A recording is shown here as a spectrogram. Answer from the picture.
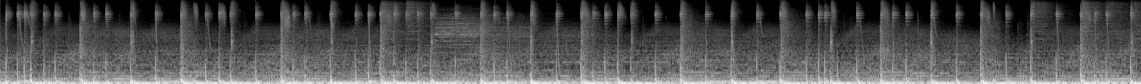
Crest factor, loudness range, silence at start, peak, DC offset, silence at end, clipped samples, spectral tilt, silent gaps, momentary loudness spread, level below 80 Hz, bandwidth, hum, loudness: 8 dB; 0 LU; 0 s; 0 dBFS; under 0.1%; 0 s; 0.3%; -6.5 dB/octave; none; 2 LU; -10 dBFS; 18.5 kHz; none; -12 LUFS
